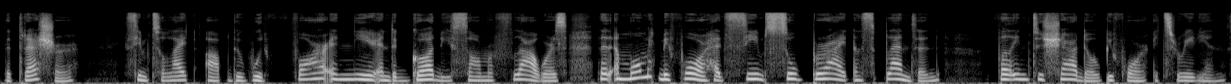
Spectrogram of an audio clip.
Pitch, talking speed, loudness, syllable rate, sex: 205 Hz, 155 wpm, -19 LUFS, 4.6 syllables/s, female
